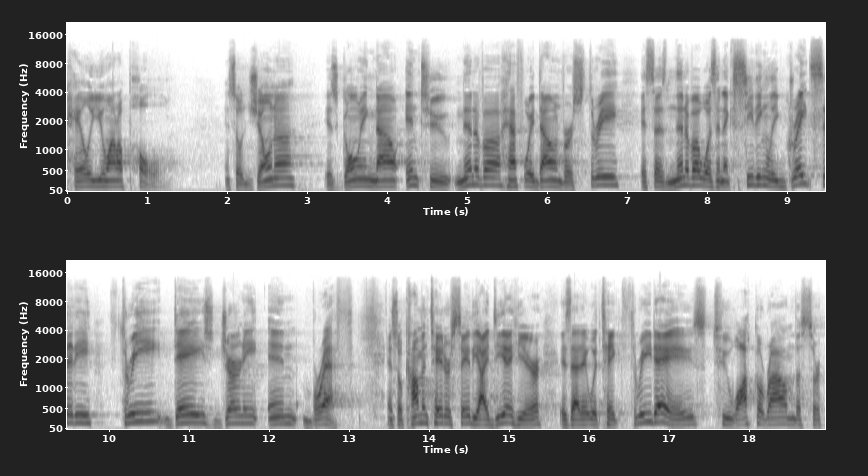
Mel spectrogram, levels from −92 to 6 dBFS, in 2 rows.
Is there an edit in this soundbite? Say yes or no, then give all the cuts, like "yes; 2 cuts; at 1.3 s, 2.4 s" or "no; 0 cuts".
no; 0 cuts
